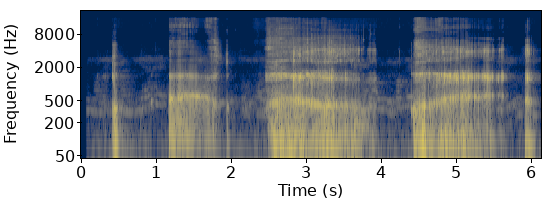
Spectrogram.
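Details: Boy burping: three long, loud, rumbling burps with short pauses between them, plus a few brief clicks.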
